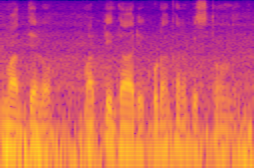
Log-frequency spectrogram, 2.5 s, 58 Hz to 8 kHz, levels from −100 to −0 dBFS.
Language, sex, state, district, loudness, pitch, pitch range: Telugu, male, Telangana, Mahabubabad, -20 LUFS, 100 Hz, 95-105 Hz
